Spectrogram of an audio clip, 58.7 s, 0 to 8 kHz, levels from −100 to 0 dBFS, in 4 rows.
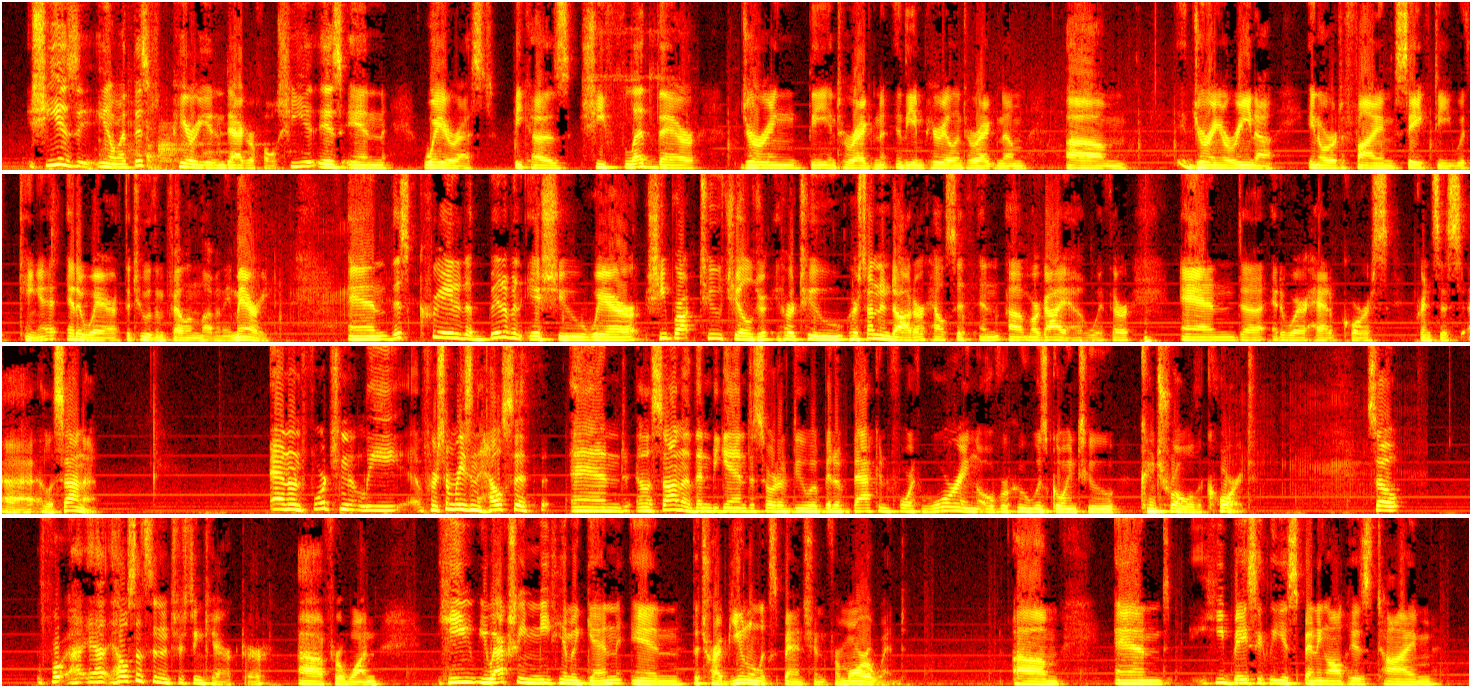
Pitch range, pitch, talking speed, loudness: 120-160 Hz, 130 Hz, 140 wpm, -17 LUFS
